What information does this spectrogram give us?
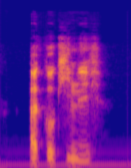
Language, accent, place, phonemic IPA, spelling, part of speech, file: French, France, Lyon, /a.kɔ.ki.ne/, acoquiner, verb, LL-Q150 (fra)-acoquiner.wav
- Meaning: to become familiar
